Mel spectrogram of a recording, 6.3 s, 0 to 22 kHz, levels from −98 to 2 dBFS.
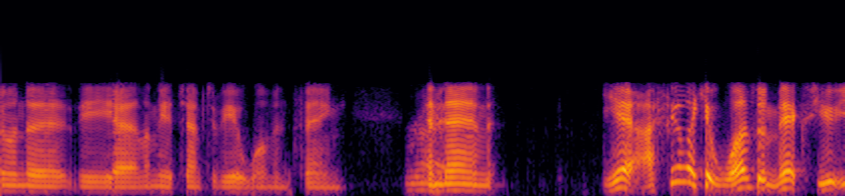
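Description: Speech squeezed through the iLBC codec, with a narrowband line of about 150 Hz to 3.4 kHz and plainly audible coding damage, roughly what you'd expect from a 13.33 kbps mode with 30 ms frames. Lost iLBC frames show up as brief buzzy held-vowel patches at 0.80, 3.50 and 5.70 s. Each one lasts about one 30 ms frame, and the voice snaps straight back afterwards.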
